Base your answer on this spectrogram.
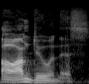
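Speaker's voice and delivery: plain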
